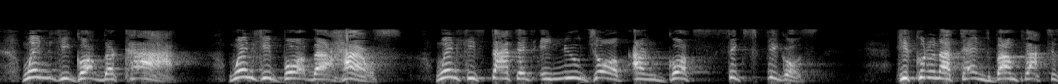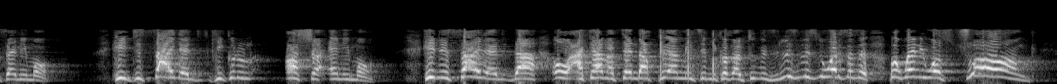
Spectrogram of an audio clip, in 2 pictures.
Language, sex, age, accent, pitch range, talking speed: English, male, 50-69, Nigerian, 265-320 Hz, 160 wpm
